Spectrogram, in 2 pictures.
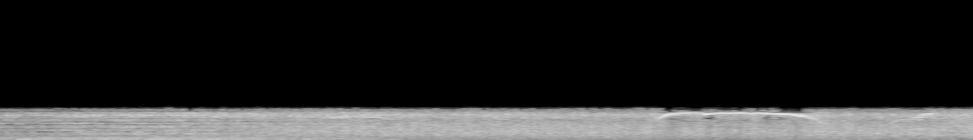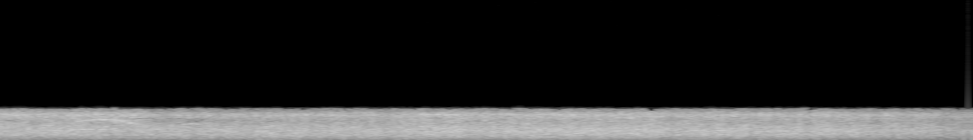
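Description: A sound effects man makes a steady, loud hiss of rain indoors in California, a dense rushing patter that stays even throughout, with faint traces of a fading tone at the very start.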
